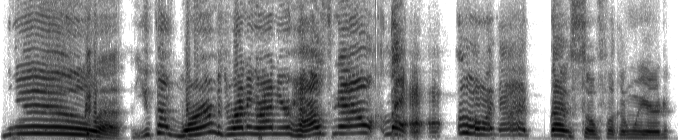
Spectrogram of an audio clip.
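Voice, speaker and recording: A woman's voice: extremely high pitch, big pitch swings, slow, dry recording. A woman co-hosting a livestream, talking in a sarcastic, profane, squeamish way. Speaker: livestream co-host. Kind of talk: casual livestream banter.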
